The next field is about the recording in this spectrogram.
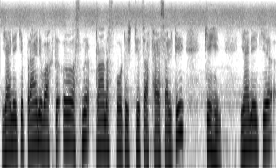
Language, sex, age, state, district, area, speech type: Kashmiri, male, 30-45, Jammu and Kashmir, Budgam, rural, spontaneous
